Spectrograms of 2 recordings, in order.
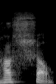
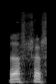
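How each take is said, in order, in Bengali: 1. এটি পরিষ্কার 'h' ধ্বনি দিয়ে শুরু হয়। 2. এটি 'r' ধ্বনি দিয়ে শুরু হয়, কোনো 'h' নেই। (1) "একজন বলছেন হর্ষ। হর্ষ বলতে কোনো উচ্চারণ বাংলায় নাই।" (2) "হয়ের নিচে রফলা থাকলে হ বাদ। ... এটা হবে র।"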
